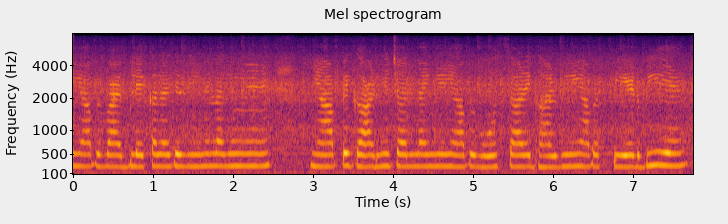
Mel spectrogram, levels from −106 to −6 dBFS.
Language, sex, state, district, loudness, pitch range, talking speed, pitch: Hindi, female, Uttar Pradesh, Jyotiba Phule Nagar, -28 LUFS, 245-255 Hz, 210 wpm, 250 Hz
